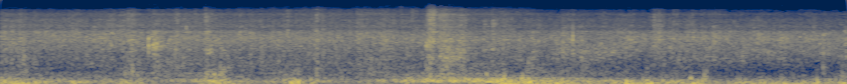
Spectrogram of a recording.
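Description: Wind buffets the microphone beside a narrow canal in the Florida Keys, a steady loud rumbling roar with gusty swells and no voices.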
